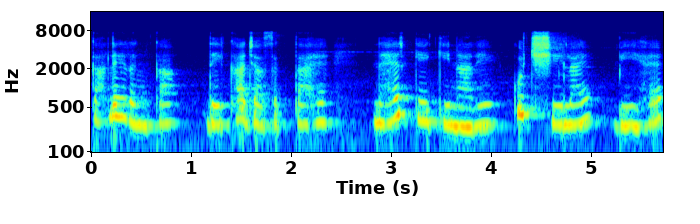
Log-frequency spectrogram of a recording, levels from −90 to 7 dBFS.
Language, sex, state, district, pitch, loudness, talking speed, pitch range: Hindi, female, Bihar, Bhagalpur, 275 Hz, -33 LUFS, 145 wpm, 265-300 Hz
